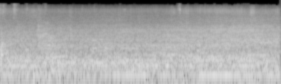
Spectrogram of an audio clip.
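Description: Road traffic noise with a steady low engine hum running throughout, and voices mixed in.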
